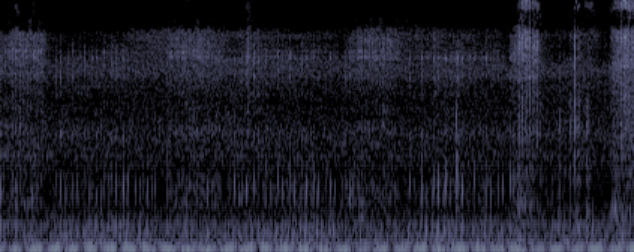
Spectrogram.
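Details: A pet cat purrs in a deep, even, throbbing drone, rhythmic and unbroken for the whole stretch, with soft rustling noises over it.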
